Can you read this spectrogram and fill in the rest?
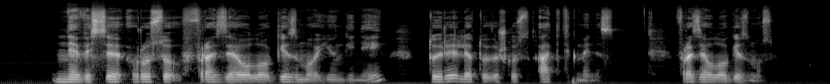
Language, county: Lithuanian, Klaipėda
